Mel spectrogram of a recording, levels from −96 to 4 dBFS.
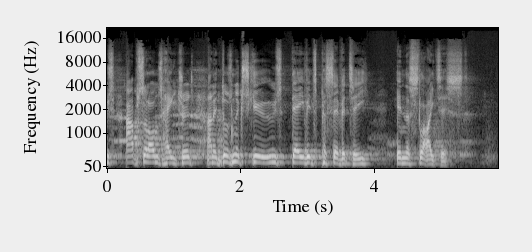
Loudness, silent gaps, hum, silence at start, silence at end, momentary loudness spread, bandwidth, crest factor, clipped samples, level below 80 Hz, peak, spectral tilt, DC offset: -19 LUFS; none; none; 0 s; 0.4 s; 5 LU; 18 kHz; 16 dB; under 0.1%; -68 dBFS; -4 dBFS; -3 dB/octave; under 0.1%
